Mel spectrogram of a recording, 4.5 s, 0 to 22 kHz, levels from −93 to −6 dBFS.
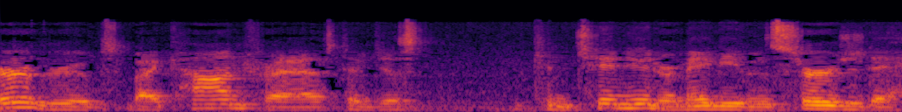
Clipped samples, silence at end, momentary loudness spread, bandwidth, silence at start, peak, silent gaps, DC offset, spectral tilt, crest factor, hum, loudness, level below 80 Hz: under 0.1%; 0 s; 11 LU; 11 kHz; 0 s; -14 dBFS; none; under 0.1%; -4.5 dB/octave; 18 dB; none; -33 LUFS; -64 dBFS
